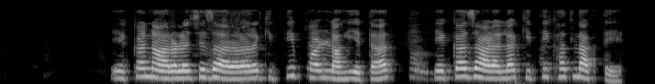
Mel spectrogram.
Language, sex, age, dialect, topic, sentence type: Marathi, female, 51-55, Northern Konkan, agriculture, question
